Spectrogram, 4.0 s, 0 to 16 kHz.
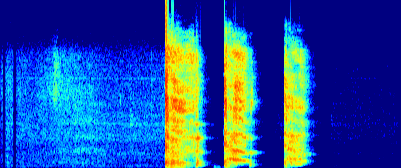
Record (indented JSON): {
  "three_cough_length": "4.0 s",
  "three_cough_amplitude": 32768,
  "three_cough_signal_mean_std_ratio": 0.29,
  "survey_phase": "beta (2021-08-13 to 2022-03-07)",
  "age": "18-44",
  "gender": "Female",
  "wearing_mask": "No",
  "symptom_headache": true,
  "smoker_status": "Never smoked",
  "respiratory_condition_asthma": true,
  "respiratory_condition_other": false,
  "recruitment_source": "REACT",
  "submission_delay": "3 days",
  "covid_test_result": "Negative",
  "covid_test_method": "RT-qPCR",
  "influenza_a_test_result": "Negative",
  "influenza_b_test_result": "Negative"
}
